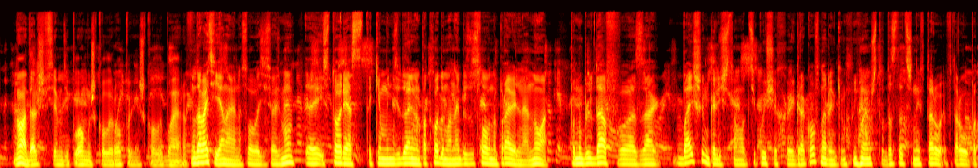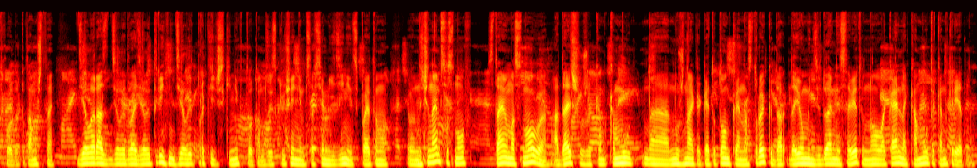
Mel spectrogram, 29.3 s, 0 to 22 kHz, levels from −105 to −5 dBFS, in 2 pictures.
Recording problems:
voice in the background; noticeable; throughout; 15 dB below the speech

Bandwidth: 16 kHz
